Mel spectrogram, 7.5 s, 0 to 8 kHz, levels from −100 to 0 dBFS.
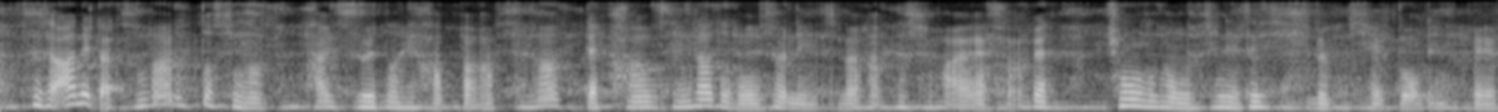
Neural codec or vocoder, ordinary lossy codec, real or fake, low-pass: autoencoder, 22.05 kHz, a latent of 192 numbers a frame, VITS, trained on one speaker; none; fake; 7.2 kHz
